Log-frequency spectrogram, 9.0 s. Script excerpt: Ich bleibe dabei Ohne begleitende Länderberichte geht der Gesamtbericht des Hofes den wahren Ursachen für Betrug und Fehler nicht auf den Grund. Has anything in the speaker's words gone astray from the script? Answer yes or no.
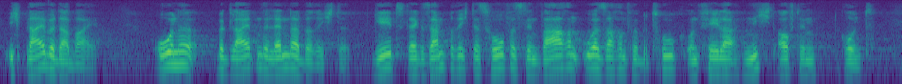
no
